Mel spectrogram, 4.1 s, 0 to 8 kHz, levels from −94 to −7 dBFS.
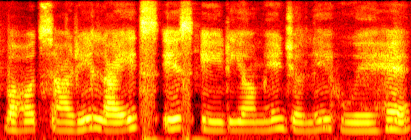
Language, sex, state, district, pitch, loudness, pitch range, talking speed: Hindi, male, Assam, Kamrup Metropolitan, 140 Hz, -15 LUFS, 135-160 Hz, 130 wpm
